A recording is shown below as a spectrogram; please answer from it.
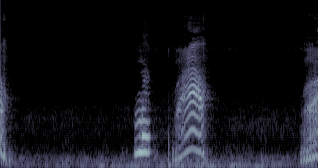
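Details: Pet Bengal cat meowing indoors: a brief clipped call, then a longer arched meow rising and falling, and a third meow starting at the end, over a faint low room hum.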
